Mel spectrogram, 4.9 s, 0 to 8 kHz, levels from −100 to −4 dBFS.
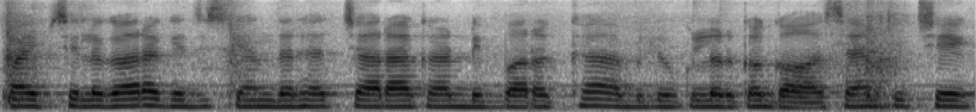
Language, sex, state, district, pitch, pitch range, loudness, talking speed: Hindi, female, Haryana, Jhajjar, 165 Hz, 160-175 Hz, -14 LUFS, 220 wpm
